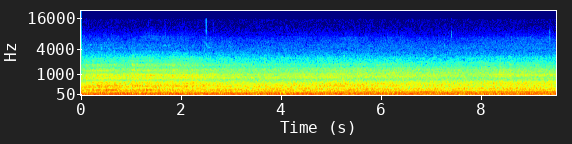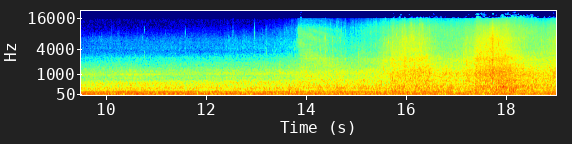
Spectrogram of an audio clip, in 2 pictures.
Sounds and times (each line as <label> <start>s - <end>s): Two boats passing by on the Seine river 0.0s - 19.0s
a barge coming from Lyon 8.4s - 19.0s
